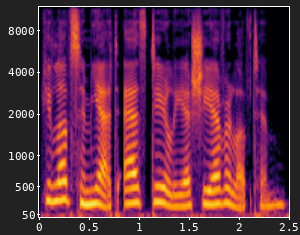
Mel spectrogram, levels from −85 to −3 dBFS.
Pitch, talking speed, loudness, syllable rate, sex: 220 Hz, 265 wpm, -16 LUFS, 6.4 syllables/s, female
